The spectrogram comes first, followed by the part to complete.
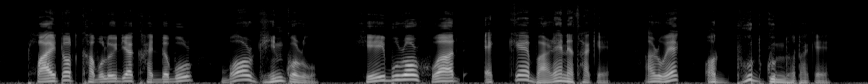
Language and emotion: Assamese, disgusted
